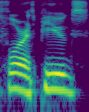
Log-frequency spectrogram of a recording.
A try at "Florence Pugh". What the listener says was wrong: think it's just Pew. Pew. Yeah, no, that's not pronounced Pug. Yes, in a pew. pew.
